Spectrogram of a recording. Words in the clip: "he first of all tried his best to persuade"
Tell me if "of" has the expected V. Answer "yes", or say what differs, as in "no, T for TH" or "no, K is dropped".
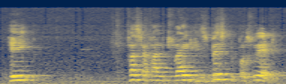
no, F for V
